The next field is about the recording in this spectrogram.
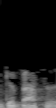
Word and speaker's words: Gabbatha: Gabbatha, or Gabbatha as some pronounce it, the physical.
